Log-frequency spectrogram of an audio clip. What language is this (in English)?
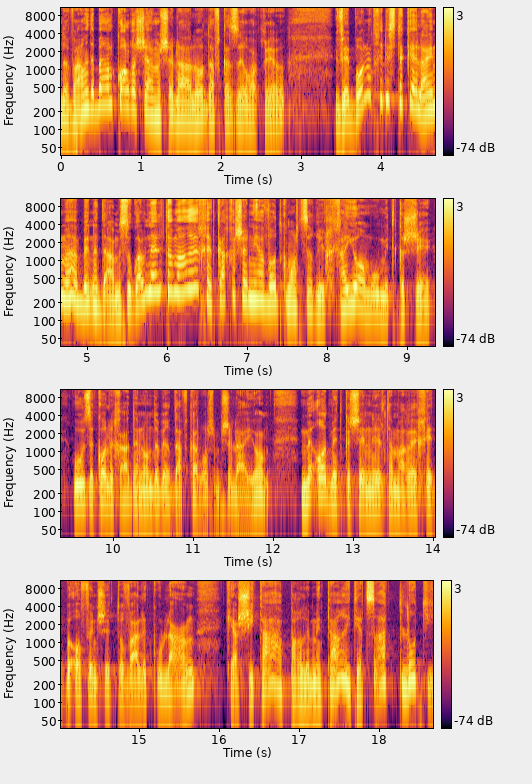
Hebrew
